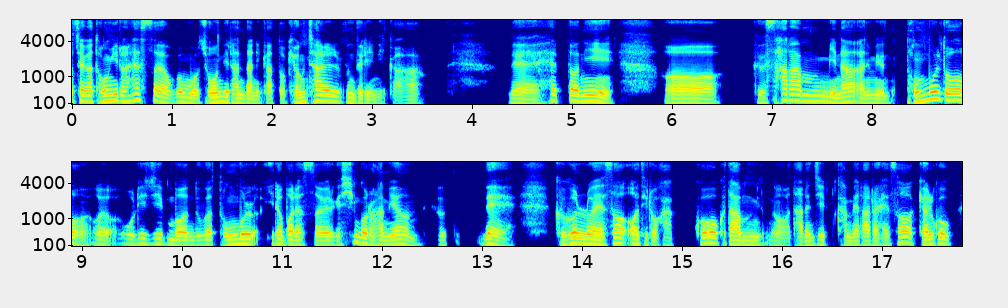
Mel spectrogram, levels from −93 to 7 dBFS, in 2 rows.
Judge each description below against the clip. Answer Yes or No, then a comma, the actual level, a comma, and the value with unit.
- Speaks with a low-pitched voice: Yes, low, 120 Hz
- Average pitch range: Yes, average, 5.0 semitones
